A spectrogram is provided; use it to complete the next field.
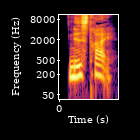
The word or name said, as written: nedstreg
